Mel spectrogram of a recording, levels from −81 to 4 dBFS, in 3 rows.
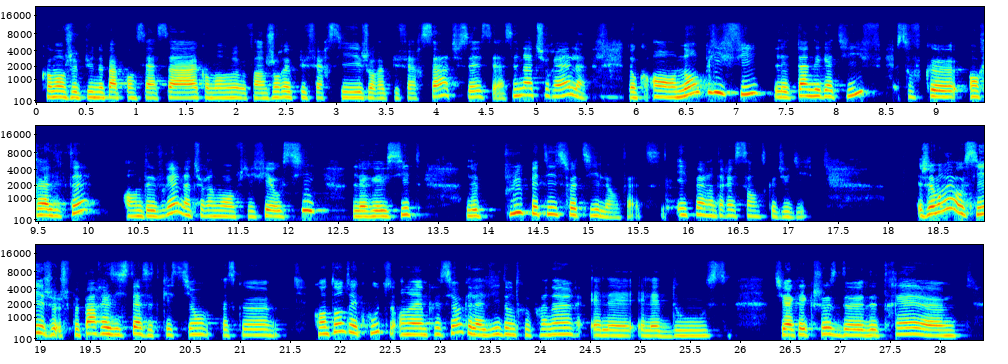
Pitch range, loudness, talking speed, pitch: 195-255 Hz, -23 LUFS, 185 wpm, 215 Hz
